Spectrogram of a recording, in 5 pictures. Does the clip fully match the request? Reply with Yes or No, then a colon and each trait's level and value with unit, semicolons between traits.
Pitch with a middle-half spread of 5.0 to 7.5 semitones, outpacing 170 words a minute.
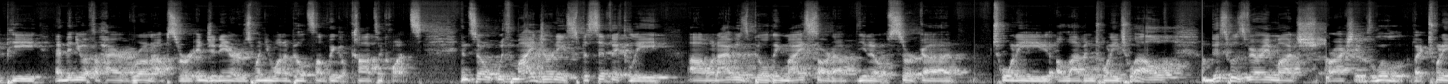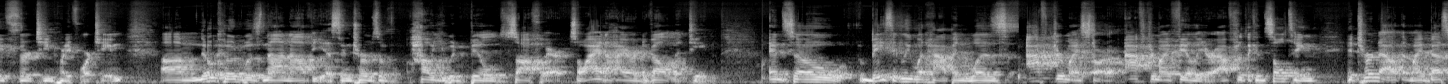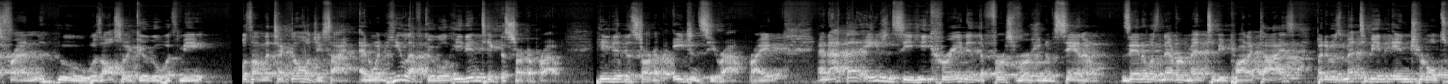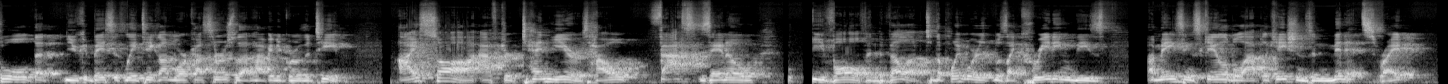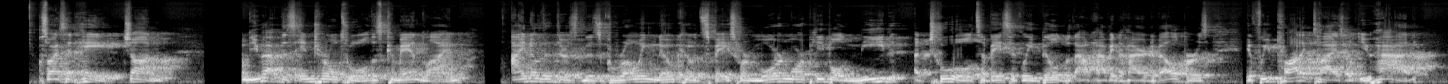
No: average, 4.4 semitones; average, 190 wpm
